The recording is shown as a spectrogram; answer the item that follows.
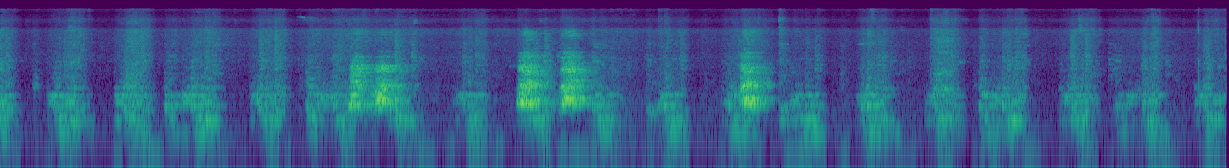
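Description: A dog barking over and over at an even pace, about two barks a second, with a few louder barks around the middle.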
